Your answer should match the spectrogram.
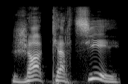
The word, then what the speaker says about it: Jacques Cartier: By the way, Jacques Cartier is pronounced Jacques Cartier in my neck of the woods.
